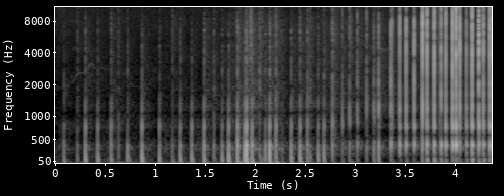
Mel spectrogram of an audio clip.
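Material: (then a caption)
Paper. Fingernails tap fast on the cover and top edge of a white softcover copy of the book *Getting Things Done*. About 28 quick, dry taps with a low papery thump follow one after another with almost no ring. The taps grow denser and brighter toward the end.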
